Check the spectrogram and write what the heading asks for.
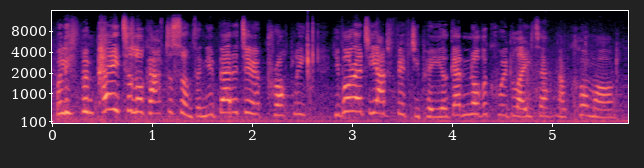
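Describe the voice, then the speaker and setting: A woman's voice: extremely high pitch, very fast, slight background noise. An actress playing a cheeky, bossy young woman who teases with dry sarcasm in natural TV comedy-drama dialogue. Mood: bossy, stern. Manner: teasing, wisecracking, deadpan sarcasm. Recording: music and crowd chatter behind.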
